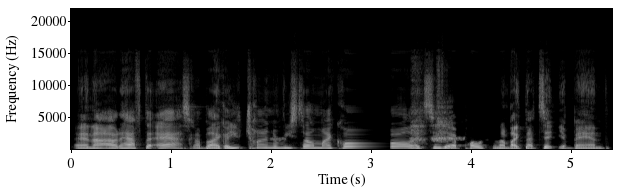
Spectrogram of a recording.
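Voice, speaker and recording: Halting, higher-voiced male guest. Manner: halting, repeats words while telling stories. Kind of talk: casual chat.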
